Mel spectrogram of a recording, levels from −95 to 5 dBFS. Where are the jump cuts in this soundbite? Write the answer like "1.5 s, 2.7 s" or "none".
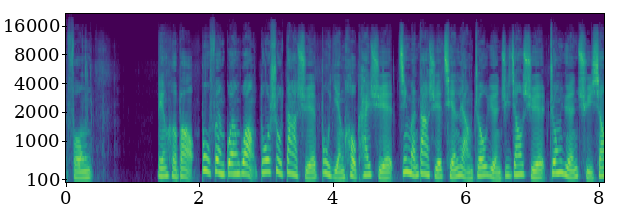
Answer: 1.0 s, 2.0 s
